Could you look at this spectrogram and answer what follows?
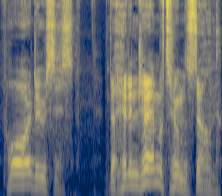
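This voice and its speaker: A man's voice: medium pitch, very animated, slow, pitched above the performer's own voice. Man putting on a drawling old Western bartender. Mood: proud, boastful. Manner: drawling, folksy, theatrical. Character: folksy old male saloon bartender, boastful storyteller.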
